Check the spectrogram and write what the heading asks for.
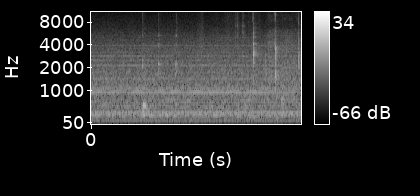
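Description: A quiet sip of beer with a soft swallow about a second in, then faint, scattered tongue and lip clicks from tasting, over a steady room hum.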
